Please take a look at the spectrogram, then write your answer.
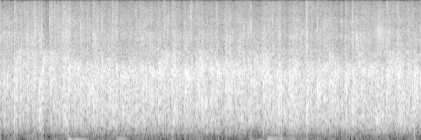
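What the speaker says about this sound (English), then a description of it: "I would like to give a round of applause to all of you, students" Dense, steady applause from a school auditorium audience honoring middle school students after a speech contest, broad and sustained clapping with no voices over it throughout.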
